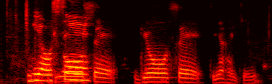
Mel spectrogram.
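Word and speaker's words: 行政: Chữ này bình thường đọc là cô đúng không? Trong từ này không đọc là cô đâu nhá. Nó đọc khác gì ạ? Đọc là gyo. Gyose.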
